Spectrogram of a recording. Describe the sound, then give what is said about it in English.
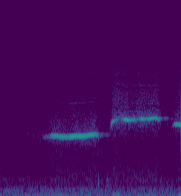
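A person whistles a short tune: a long steady note, then a jump to a higher held note with a brief break before it ends. No talking. “He's like what is that? Whistle from Mockingjay or whatever?”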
